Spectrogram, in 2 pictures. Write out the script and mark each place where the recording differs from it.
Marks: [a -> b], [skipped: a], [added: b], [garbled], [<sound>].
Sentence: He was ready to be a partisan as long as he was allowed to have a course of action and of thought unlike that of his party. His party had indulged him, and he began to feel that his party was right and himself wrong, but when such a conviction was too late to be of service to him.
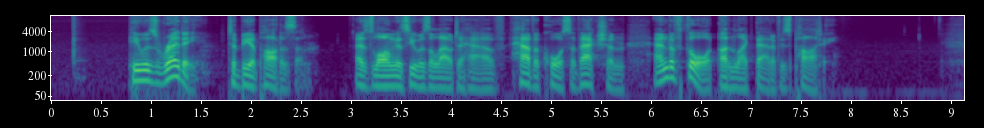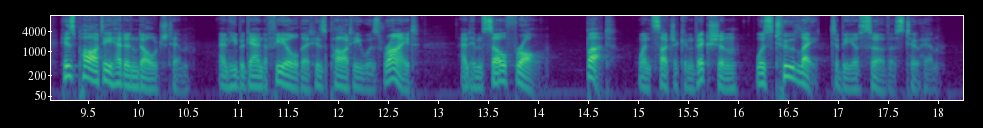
[tap] He was ready to be a partisan as long as he was allowed to have [added: have] a course of action and of thought unlike that of his party. His party had indulged him, and he began to feel that his party was right and himself wrong, but when such a conviction was too late to be of service to him.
